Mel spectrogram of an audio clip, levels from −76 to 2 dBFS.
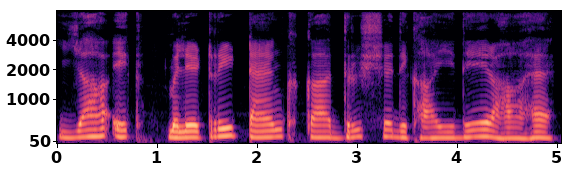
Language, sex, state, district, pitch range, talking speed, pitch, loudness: Hindi, male, Jharkhand, Ranchi, 130-155 Hz, 120 wpm, 140 Hz, -17 LUFS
